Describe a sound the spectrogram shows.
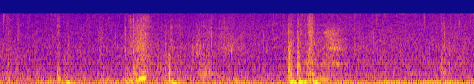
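A body drops heavily onto the ground.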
